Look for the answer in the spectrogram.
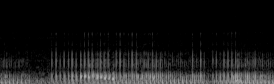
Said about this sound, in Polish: Odpowiedź: tak mruczy kot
